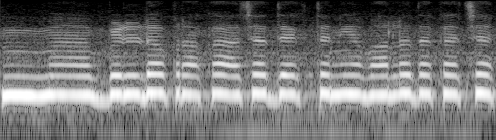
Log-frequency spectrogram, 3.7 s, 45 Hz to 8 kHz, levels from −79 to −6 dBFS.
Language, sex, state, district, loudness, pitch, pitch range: Bengali, female, West Bengal, Jalpaiguri, -12 LUFS, 245 Hz, 235-250 Hz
